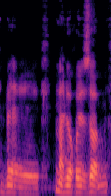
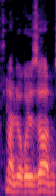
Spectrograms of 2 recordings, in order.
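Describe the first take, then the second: First: Slow, hesitant first warning; dawning alarm. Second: Loud, raised exclamation; alarmed cry. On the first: Nurse realising his danger, slow dawning alarm. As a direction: begin slowly as the fear sinks in. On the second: Nurse crying out at his danger, loud alarm. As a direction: cry out the warning urgently. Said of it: "s'écria-t-elle". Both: A narrator's reading.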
